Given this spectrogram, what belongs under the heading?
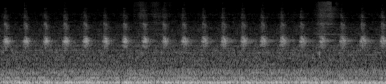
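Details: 2004 Holiday Rambler W22 motorhome, GM 8.1 L 8100 Vortec, 60,000 miles; sharp chirp repeating about 100 times a minute over engine rumble, appearing only after about 5 minutes of warm-up, slightly quieter at higher rpm; no visible exhaust leaks, undiagnosed by many mechanics.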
